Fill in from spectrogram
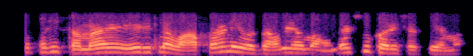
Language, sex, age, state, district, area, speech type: Gujarati, male, 18-30, Gujarat, Surat, rural, conversation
